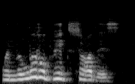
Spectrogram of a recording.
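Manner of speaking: usual speaking voice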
